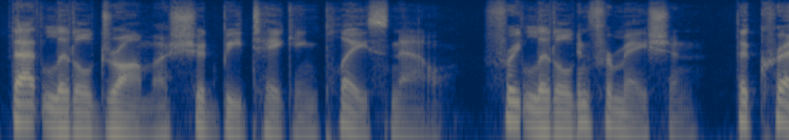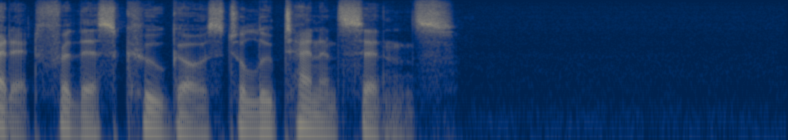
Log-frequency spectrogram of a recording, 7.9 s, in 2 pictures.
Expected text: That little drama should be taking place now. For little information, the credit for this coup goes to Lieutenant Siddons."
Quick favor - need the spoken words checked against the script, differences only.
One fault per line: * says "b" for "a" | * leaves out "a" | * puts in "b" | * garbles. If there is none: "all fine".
all fine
